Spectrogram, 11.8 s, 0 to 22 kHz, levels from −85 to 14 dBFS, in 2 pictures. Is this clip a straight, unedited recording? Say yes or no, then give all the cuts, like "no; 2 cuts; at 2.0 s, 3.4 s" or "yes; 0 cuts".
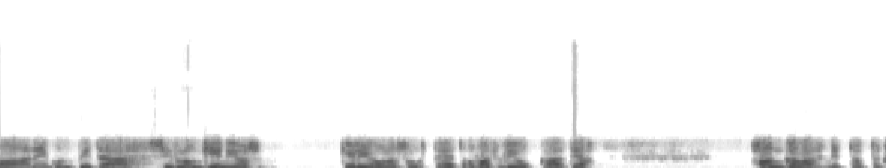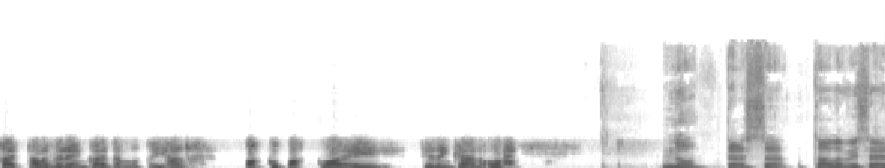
yes; 0 cuts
